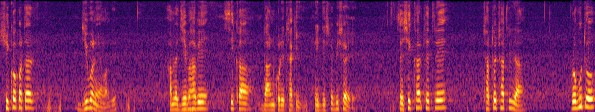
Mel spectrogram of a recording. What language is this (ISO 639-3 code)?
ben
